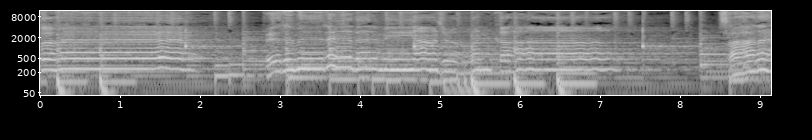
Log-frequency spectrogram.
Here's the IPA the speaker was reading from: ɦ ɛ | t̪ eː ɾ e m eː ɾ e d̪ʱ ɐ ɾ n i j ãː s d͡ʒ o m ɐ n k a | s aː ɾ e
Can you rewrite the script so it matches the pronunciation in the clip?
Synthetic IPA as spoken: ɦ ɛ | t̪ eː ɾ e m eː ɾ e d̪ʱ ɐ ɾ m i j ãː d͡ʒ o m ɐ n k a | s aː ɾ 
